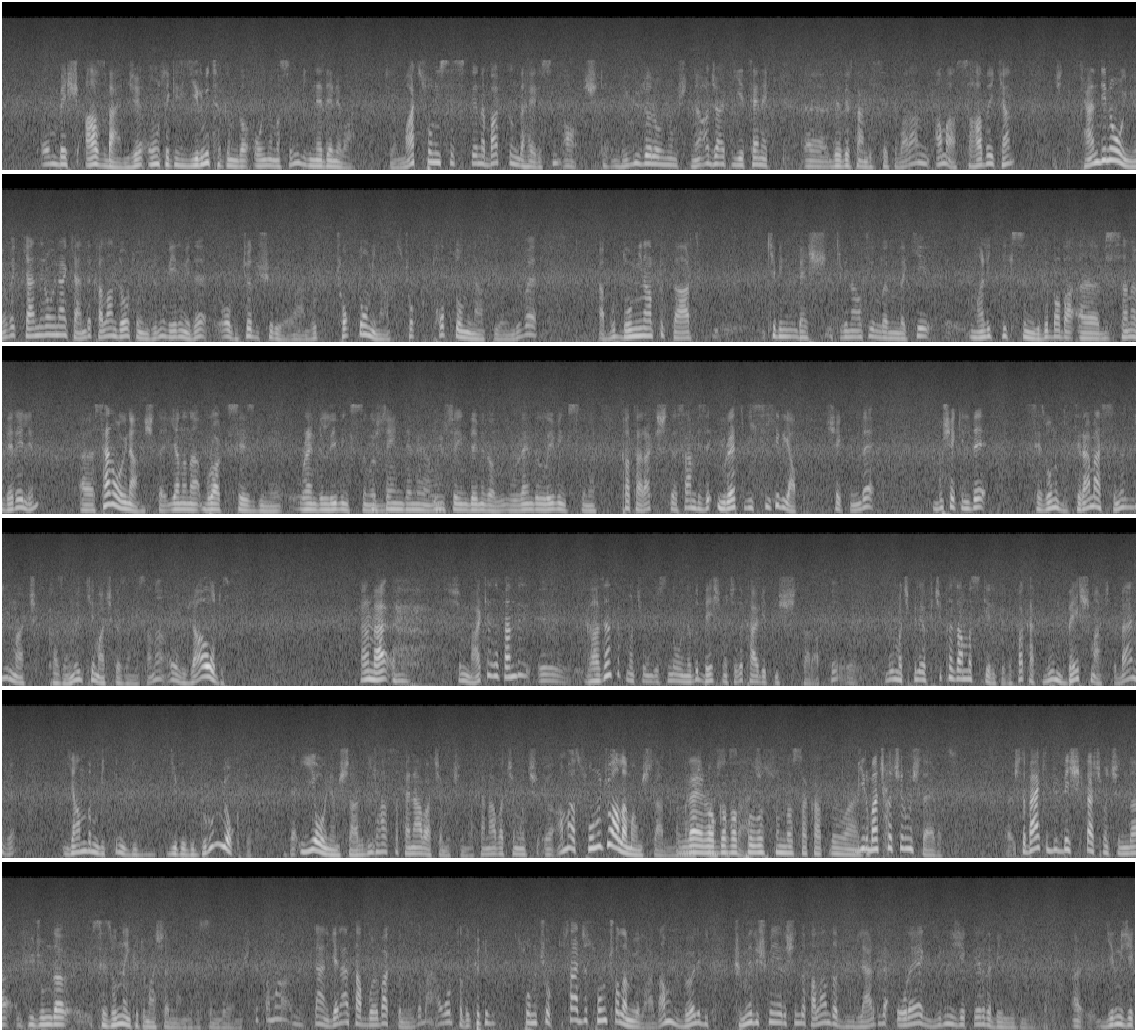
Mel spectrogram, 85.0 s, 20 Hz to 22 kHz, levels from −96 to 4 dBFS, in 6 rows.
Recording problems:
high frequencies cut off; noticeable; nothing above 5.5 kHz
hiss; noticeable; throughout; 10 dB below the speech

